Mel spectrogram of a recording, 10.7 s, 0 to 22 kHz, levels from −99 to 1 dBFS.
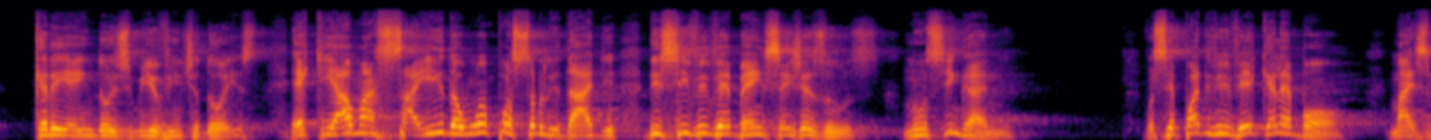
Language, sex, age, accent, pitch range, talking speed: Portuguese, male, 60-79, Brazilian, 120-190 Hz, 150 wpm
